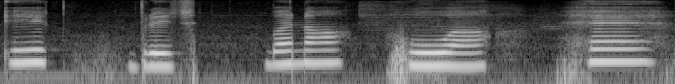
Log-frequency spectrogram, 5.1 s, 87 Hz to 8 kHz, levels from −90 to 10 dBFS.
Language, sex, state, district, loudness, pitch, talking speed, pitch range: Hindi, male, Madhya Pradesh, Bhopal, -14 LUFS, 260 Hz, 60 wpm, 235-275 Hz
